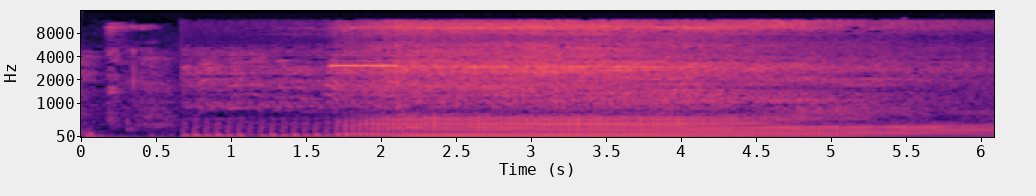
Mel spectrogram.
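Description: Small motor vehicle engine comes in about a second in with an uneven, pulsing chug, then runs loud and steady from about two seconds on as the vehicle moves off, with a brief high squeak near two seconds in.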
